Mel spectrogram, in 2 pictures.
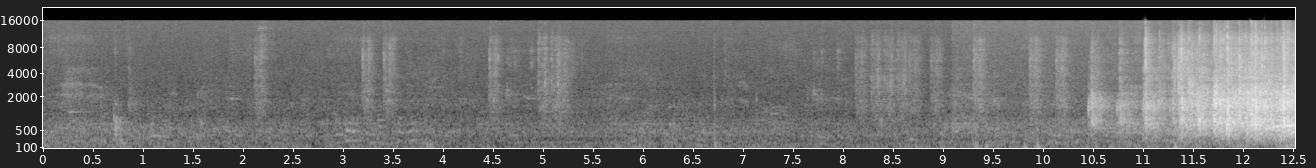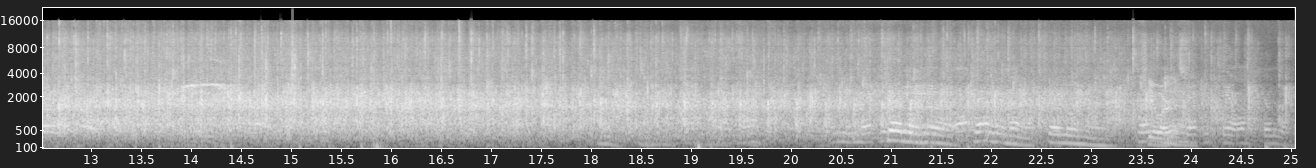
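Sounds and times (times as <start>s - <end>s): audience applause: 10.4s - 25.0s.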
